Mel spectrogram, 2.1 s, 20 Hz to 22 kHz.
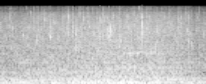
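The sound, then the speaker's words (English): Water bubbling and splashing from an ornate indoor fountain at Caesar's Palace in Las Vegas, a steady, full rushing wash that stays even throughout with no voices. “35 miles away in Las Vegas, water from the lake bubbles up from an ornate fountain inside Caesar's Palace.”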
